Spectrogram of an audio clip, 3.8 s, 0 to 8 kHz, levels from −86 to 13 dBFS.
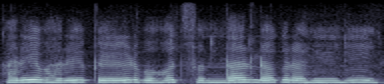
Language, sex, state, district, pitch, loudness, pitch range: Hindi, female, Madhya Pradesh, Bhopal, 195 Hz, -15 LUFS, 190-205 Hz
